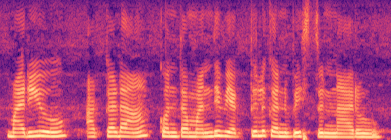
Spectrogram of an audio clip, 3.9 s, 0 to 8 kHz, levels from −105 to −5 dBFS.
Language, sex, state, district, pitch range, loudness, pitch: Telugu, female, Telangana, Hyderabad, 220-250 Hz, -13 LUFS, 230 Hz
